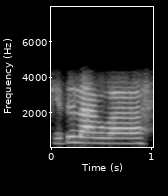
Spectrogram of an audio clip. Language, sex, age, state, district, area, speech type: Odia, female, 18-30, Odisha, Balangir, urban, conversation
